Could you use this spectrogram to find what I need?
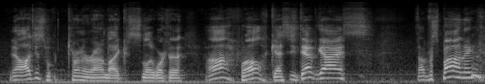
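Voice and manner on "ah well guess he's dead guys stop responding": heavily sarcastic, slow and drawn out. In a game scene, a player speaks in character to the group, super sarcastic. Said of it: "in a super sarcastic tone".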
